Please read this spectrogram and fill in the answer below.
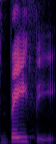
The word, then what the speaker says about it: Bathé: That's actually the pronunciation is Bathé.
